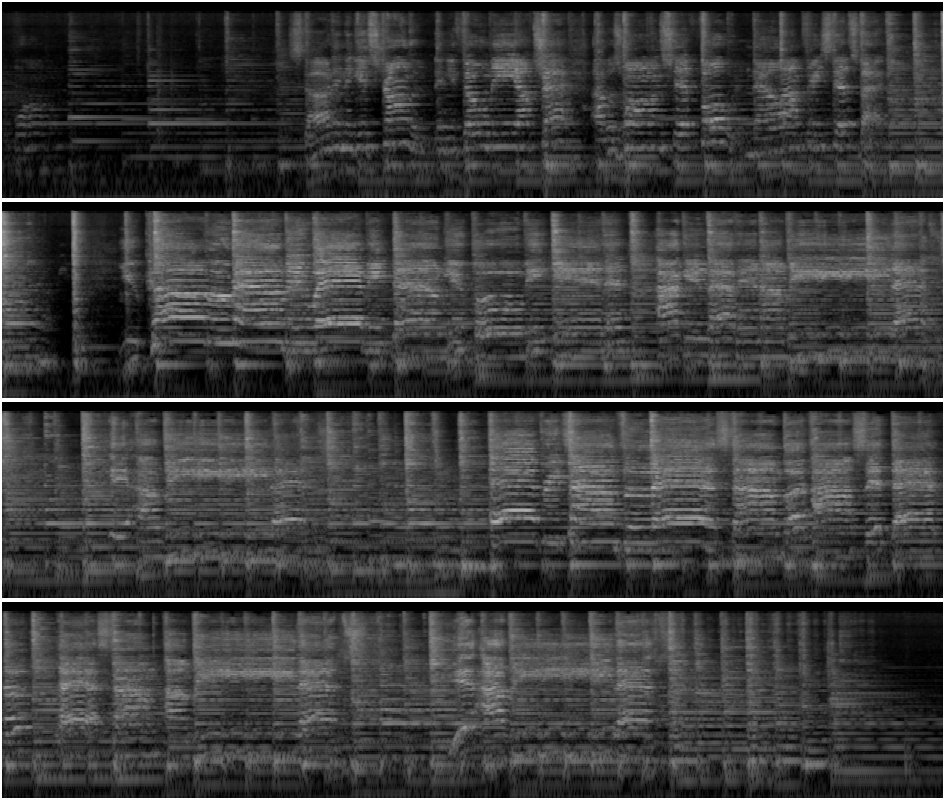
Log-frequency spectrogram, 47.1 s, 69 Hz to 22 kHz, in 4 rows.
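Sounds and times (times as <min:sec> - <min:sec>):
acoustic guitars strummed: 0:00.0 - 0:47.0
men singing: 0:03.7 - 0:11.2, 0:13.2 - 0:28.2, 0:29.5 - 0:44.3.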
